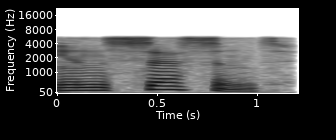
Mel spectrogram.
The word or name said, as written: incessant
